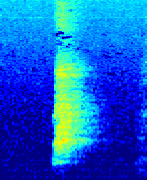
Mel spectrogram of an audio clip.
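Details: Samoyed barking at six in the morning, a single loud, full bark that swells quickly and fades over half a second, rich mid-range tone, otherwise a quiet indoor room.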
